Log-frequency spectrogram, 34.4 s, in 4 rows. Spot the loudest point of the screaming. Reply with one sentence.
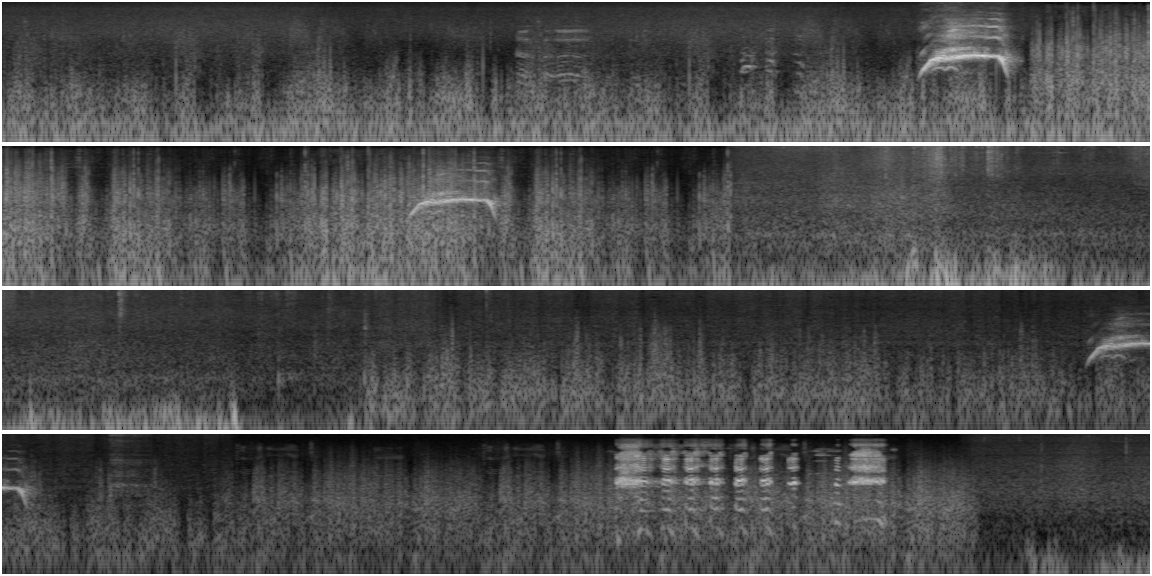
The volume of the screaming peaks at 7 seconds.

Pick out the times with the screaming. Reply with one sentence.
The screaming can be heard from 6.8 to 7.7 s, from 11.7 to 12.4 s and from 25.4 to 26.1 s.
